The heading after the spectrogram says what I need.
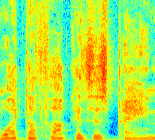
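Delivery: put-on restrained cry of pain. Speaker retelling waking up in pain, retelling own yelling. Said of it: "I wish I had footage of me just yelling".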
